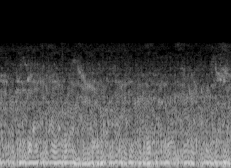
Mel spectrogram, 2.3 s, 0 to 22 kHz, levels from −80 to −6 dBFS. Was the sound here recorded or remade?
remade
